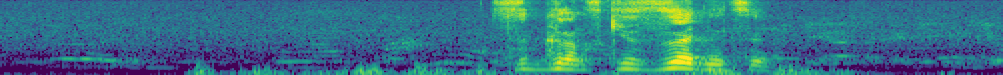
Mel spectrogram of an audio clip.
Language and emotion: Russian, angry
